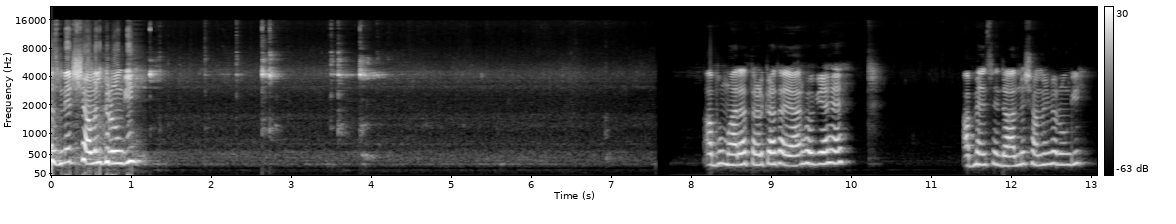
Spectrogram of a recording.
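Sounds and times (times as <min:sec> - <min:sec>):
food sizzling in hot oil: 0:00.0 - 0:07.6
ladle knocking against pan: 0:01.2 - 0:04.3.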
